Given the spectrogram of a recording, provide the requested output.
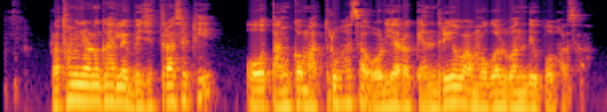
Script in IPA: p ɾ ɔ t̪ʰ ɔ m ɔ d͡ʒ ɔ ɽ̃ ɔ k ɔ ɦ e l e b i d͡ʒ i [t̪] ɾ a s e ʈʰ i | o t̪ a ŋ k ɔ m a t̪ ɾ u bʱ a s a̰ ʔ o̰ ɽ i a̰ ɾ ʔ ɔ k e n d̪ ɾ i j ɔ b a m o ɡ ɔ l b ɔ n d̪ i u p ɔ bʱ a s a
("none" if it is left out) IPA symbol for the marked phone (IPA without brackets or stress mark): t̪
